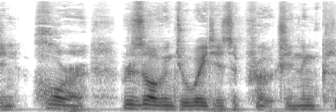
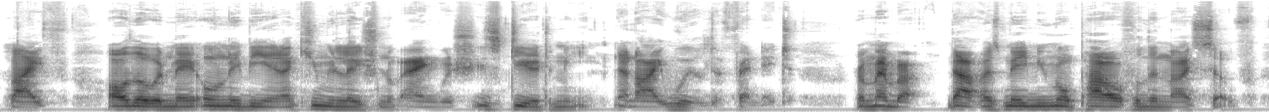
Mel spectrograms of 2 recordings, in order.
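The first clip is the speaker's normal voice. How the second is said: the demon; 7 dB louder than usual. A narrator's reading. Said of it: "He easily eluded me and said".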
